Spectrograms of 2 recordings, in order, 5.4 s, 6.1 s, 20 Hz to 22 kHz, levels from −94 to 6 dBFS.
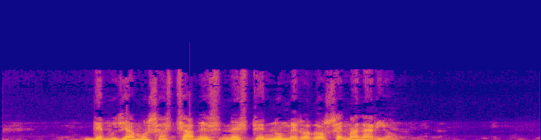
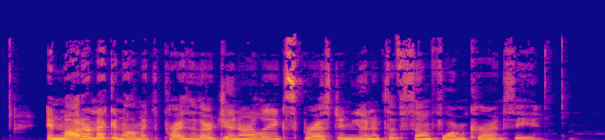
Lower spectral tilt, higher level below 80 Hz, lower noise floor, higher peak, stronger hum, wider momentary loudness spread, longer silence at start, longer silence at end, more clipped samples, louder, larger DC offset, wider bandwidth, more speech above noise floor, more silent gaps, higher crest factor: first, -6.5 dB/octave vs -2.5 dB/octave; about the same, -52 dBFS vs -56 dBFS; about the same, -57 dBFS vs -54 dBFS; about the same, 0 dBFS vs 0 dBFS; neither; second, 7 LU vs 13 LU; first, 0.85 s vs 0.45 s; first, 1.4 s vs 0.65 s; neither; about the same, -16 LUFS vs -18 LUFS; neither; second, 11.5 kHz vs 16.5 kHz; first, 41 dB vs 36 dB; neither; about the same, 18 dB vs 18 dB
